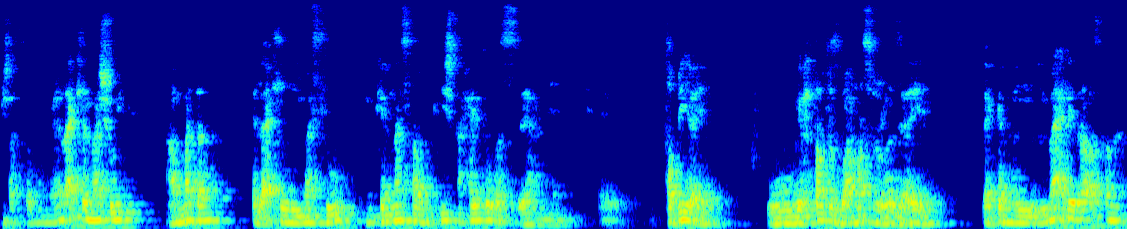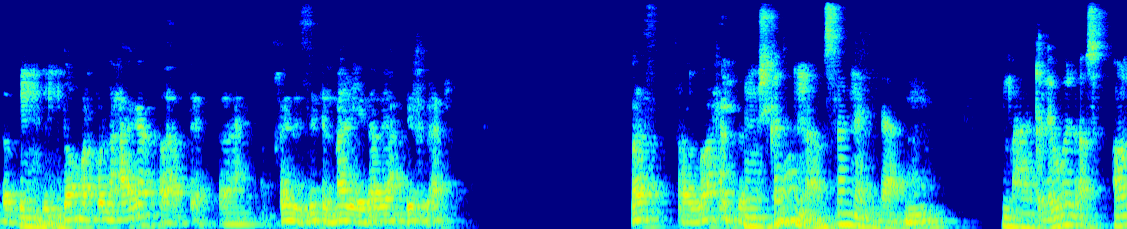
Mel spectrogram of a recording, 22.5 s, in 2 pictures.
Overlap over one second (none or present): none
